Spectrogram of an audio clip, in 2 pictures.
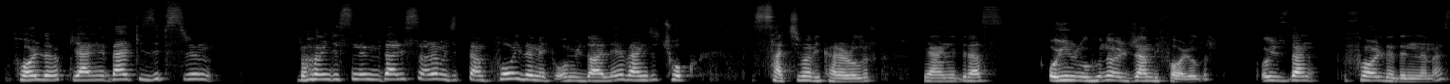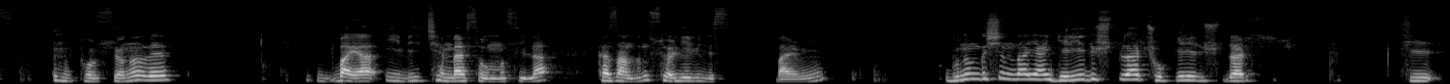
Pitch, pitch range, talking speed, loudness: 195 Hz, 165-230 Hz, 105 wpm, -24 LUFS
